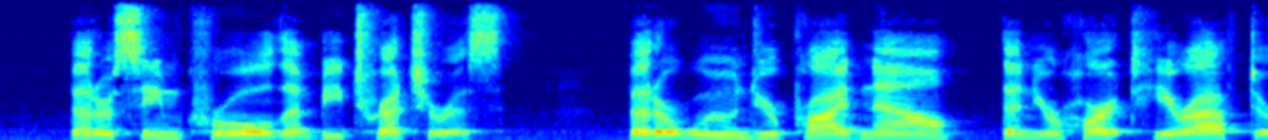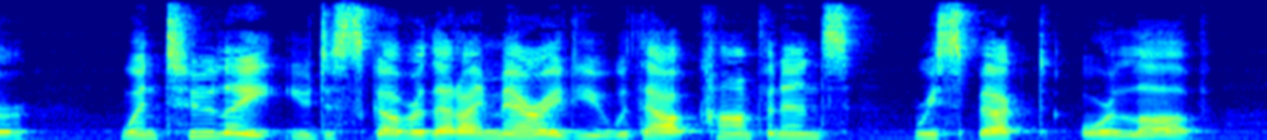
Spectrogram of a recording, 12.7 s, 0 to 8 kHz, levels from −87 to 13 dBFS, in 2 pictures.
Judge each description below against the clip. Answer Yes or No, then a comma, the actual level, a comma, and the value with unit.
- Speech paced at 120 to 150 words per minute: Yes, slow, 135 wpm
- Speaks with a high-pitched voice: Yes, high, 195 Hz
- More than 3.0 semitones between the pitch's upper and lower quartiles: Yes, average, 3.8 semitones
